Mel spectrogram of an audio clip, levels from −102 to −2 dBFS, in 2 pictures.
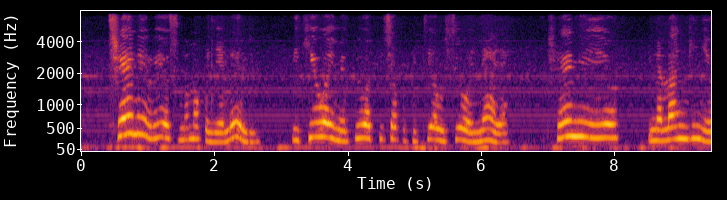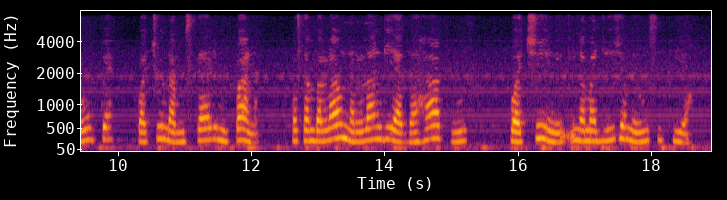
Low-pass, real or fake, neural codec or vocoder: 7.2 kHz; real; none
